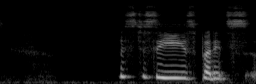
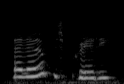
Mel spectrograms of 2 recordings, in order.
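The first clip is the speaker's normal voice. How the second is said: greeting the cat; 6 semitones higher than usual. Real, not acted.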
